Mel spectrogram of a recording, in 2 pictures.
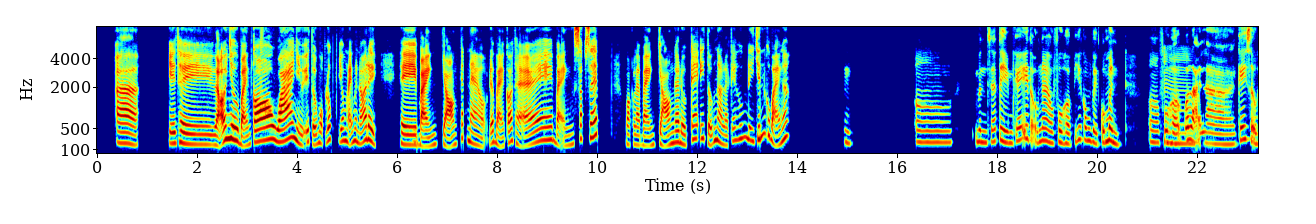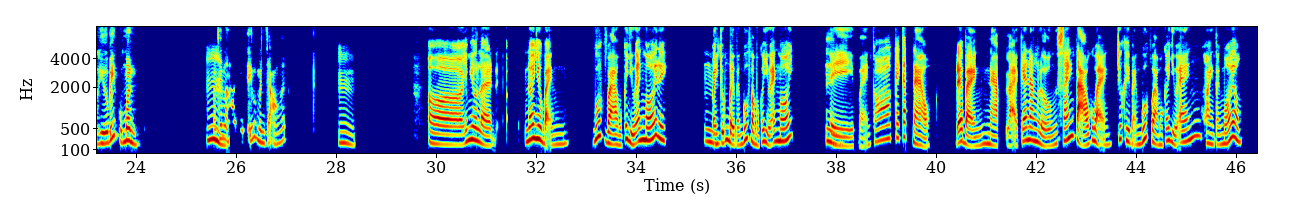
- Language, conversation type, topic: Vietnamese, podcast, Bạn làm thế nào để vượt qua cơn bí ý tưởng?
- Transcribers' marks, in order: tapping; other noise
